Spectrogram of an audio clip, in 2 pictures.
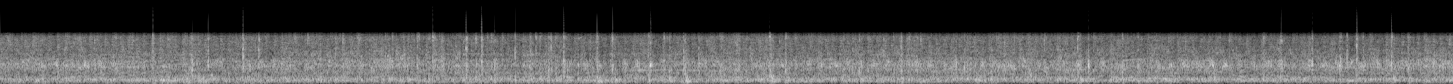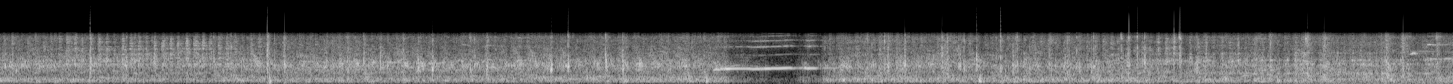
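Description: Miniature railway train under way, heard from a passenger seat: a steady rolling rumble of wheels on the track with many small clicks. The noise dips briefly about three-quarters of the way through, when a short pitched tone sounds.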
